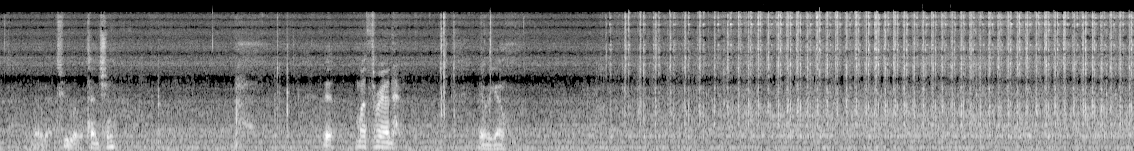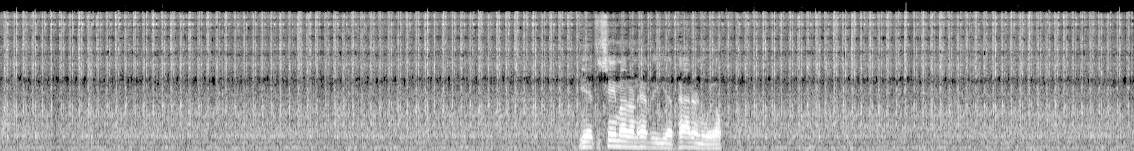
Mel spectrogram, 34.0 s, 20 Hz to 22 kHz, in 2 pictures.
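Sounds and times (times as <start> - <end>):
needle mechanism clicking: 9.0 - 25.8
sewing machine running: 9.0 - 34.0.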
